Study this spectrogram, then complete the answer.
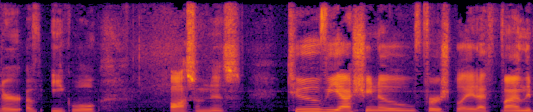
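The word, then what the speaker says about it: Viashino: To Vyashino First Blade, I finally pronounced his name right.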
